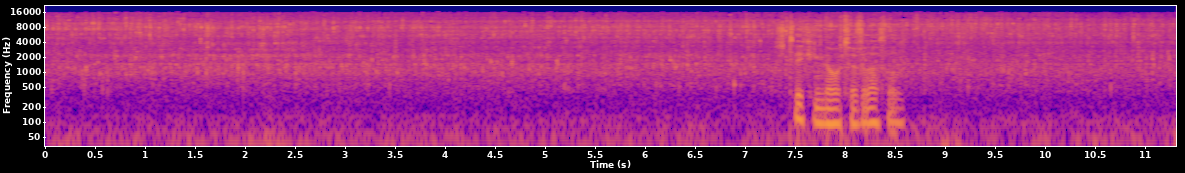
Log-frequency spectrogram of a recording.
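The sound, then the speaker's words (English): A steady stream trickles and splashes continuously, moderately loud, with a brief burst of quiet speech partway through. “Just enjoy the sound of those crisp timbres of the water hitting itself.”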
